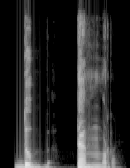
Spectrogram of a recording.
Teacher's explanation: Then came d and t, as in dub and tamr. These two sounds are really similar to English's D and T, but the tongue is a bit further forward. It's touching your upper teeth.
